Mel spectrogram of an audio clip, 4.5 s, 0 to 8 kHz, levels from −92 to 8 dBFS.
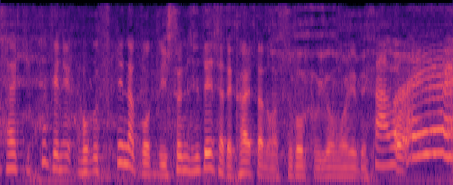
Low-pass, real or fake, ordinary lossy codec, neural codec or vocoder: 7.2 kHz; fake; none; codec, 16 kHz, 2 kbps, FunCodec, trained on LibriTTS, 25 frames a second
